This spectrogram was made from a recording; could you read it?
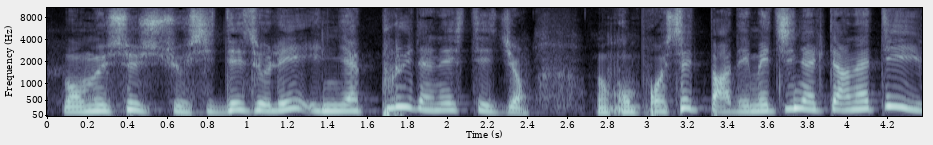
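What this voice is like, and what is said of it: Put-on accent in comic voice. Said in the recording (French): “Désolé pour l'accent.”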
